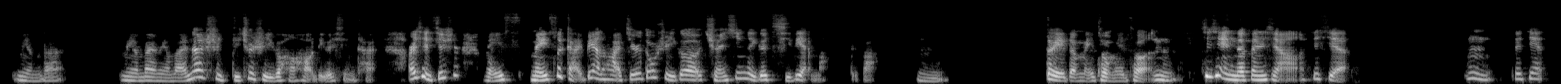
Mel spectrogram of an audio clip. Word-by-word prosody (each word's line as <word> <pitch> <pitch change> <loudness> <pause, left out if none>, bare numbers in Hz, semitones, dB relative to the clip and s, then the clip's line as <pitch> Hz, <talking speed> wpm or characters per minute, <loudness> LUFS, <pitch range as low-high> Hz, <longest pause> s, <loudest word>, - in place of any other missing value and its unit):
明 180 -7 -7
白， 85 - -9 0.6
明 185 -4 -4
白， 180 -1 0
明 160 -2 -8
白， 155 0 -2
那 325 +1 +5
是 265 -8 -3
的 185 -1 -2
确 265 +10 -1
是 240 - +1
一 160 - +1
个 180 - +1
很 195 - -8
好 - - -4
的 - - -8
一 - - -5
个 - - -3
心 - - -13
态。 - - -10 0.3
而 - - +6
且 370 - +5
其 280 +8 0
实 425 - -4 0.2
每 175 -2 -3
一 - - +5
次 215 0 -15
每 200 -2 +6
一 - - +4
次 300 +12 +2
改 - - -2
变 315 -3 +2
的 235 - -2
话， 215 - 0
其 215 +3 -3
实 250 - 0
都 310 +3 -2
是 275 -10 -2
一 - - 0
个 210 -1 +2
全 195 -2 -2
新 275 +6 -5
的 255 - 0
一 - - +2
个 210 +2 +4
起 210 -5 -7
点 220 - +1
嘛， - - -16 0.2
对 - - -19
吧？ - - -12 0.4
嗯， 170 +2 -11 1.0
对 195 -8 +6
的， - - +1
没 165 +1 -6
错， 185 -2 +3
没 155 +1 -8
错， - - 0
嗯， 210 -1 0 0.3
谢 380 - +8
谢 415 -4 +6
你 220 -3 +5
的 200 - +7
分 210 0 +4
享， 220 +2 -2
谢 255 - -4
谢。 250 - 0 1.2
嗯， 245 -5 -5 0.2
再 250 - -4
见。 255 +1 -6
210 Hz, 265 characters per minute, -20 LUFS, 180-245 Hz, 1.2 s, 谢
